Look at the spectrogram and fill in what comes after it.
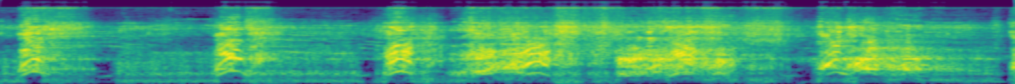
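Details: Two angry Indian pariah dogs in a fight: short harsh barks and long snarling, roaring bursts, repeated irregularly with brief pauses.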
